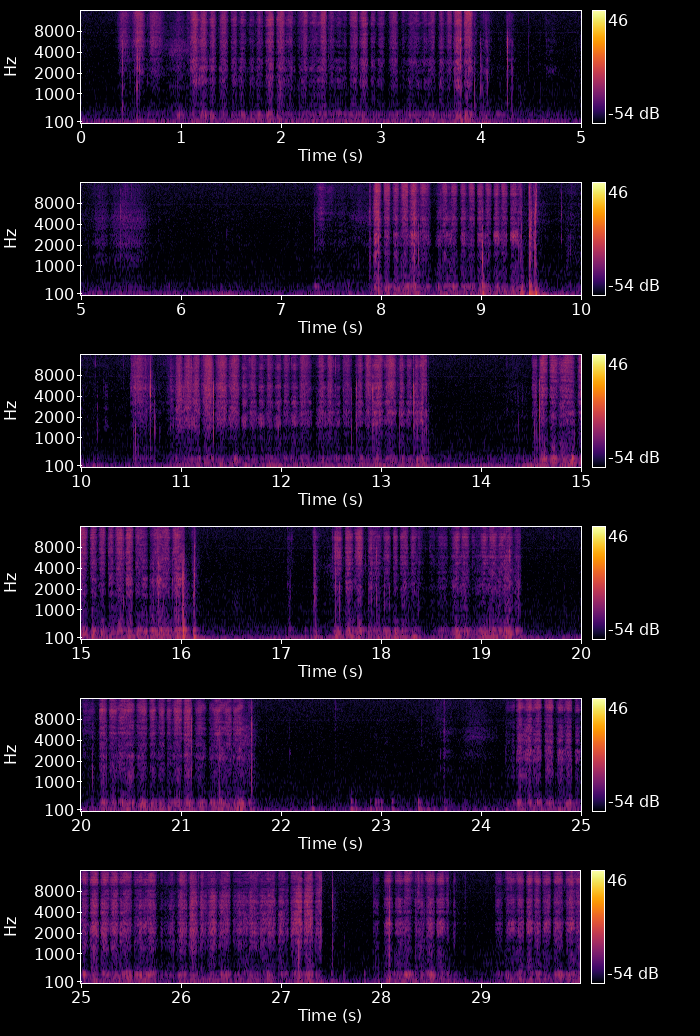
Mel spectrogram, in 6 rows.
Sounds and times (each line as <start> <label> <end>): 1.1 writing several words with a pencil on an old notebook 4.0
7.9 writing several words with a pencil on an old notebook 9.5
10.9 writing several words with a pencil on an old notebook 13.5
14.6 writing several words with a pencil on an old notebook 16.1
17.5 writing several words with a pencil on an old notebook 19.4
20.1 writing several words with a pencil on an old notebook 21.7
24.3 writing several words with a pencil on an old notebook 29.9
